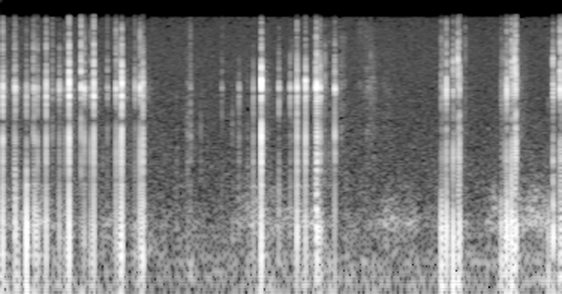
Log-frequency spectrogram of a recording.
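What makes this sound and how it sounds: Long nails scratch fast along the edges and face of a solid, palm-sized, translucent green glycerin soap bar. They make many quick, bright scratching clicks in dense bursts, with a brief pause in the middle, over a low, steady background hum.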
